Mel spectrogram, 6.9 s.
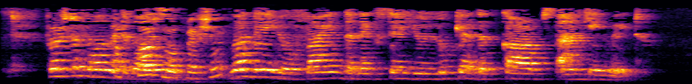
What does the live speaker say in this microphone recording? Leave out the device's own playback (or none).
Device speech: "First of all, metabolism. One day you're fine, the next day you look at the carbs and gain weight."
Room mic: of course no pressure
